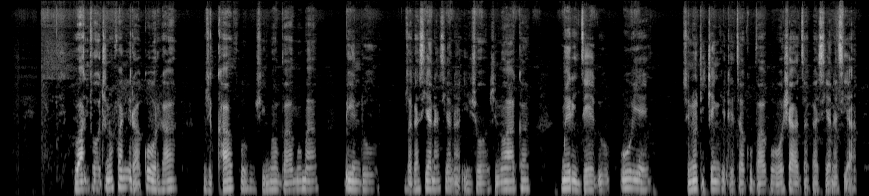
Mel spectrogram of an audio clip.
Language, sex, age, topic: Ndau, female, 18-24, health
